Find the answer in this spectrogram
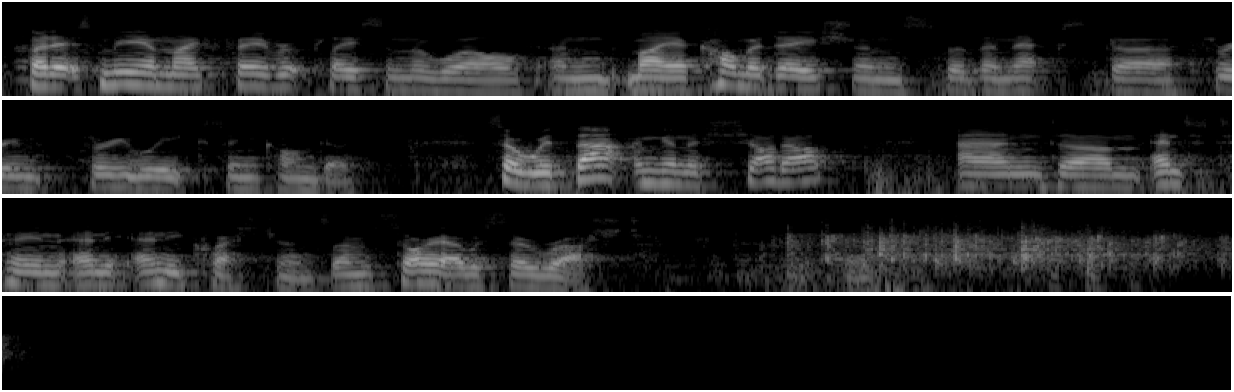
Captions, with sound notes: But it's me in my favorite place in the world and my accommodations for the next three and three weeks in Congo. So with that, I'm going to shut up and entertain any questions. I'm sorry I was so rushed. [APPLAUSE]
